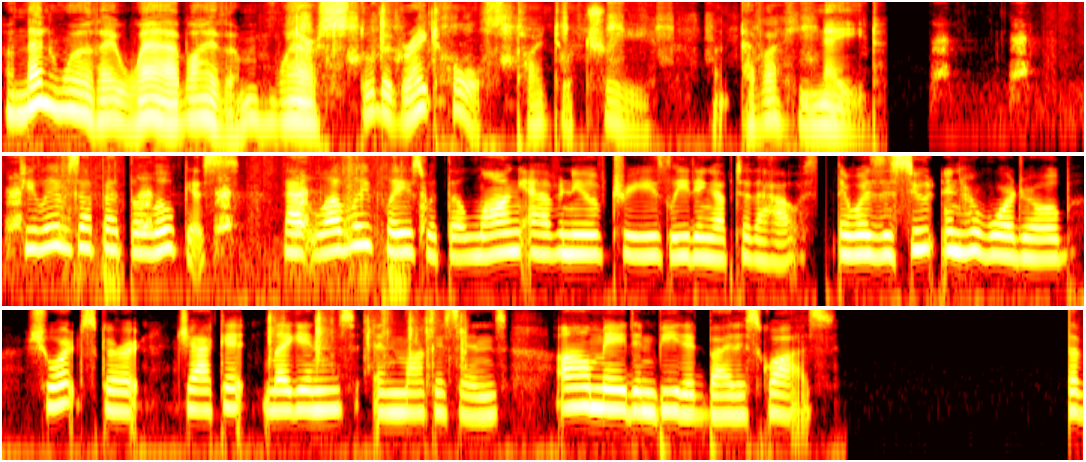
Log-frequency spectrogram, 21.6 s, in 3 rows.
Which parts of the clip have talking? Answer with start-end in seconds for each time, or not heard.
0.0-5.8, 7.3-20.0.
